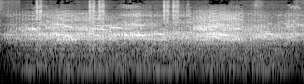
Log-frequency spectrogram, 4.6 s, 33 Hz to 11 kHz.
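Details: Several Sandhill Cranes in flight at Hiwassee Wildlife Refuge on 29 December, just after sunrise, calling with rolling, trilled bugling notes that overlap in a steady chorus over faint background hiss.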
